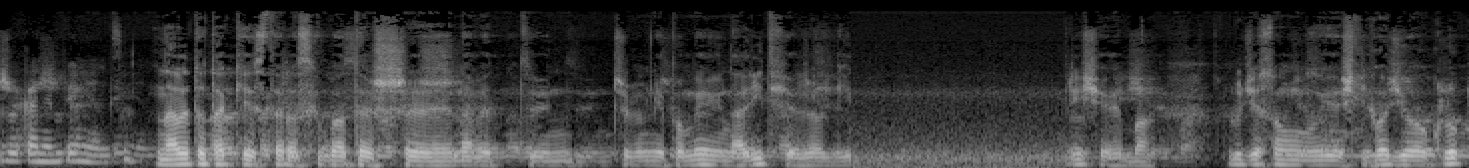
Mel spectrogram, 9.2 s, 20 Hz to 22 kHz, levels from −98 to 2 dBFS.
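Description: Throughout the speech an echo with no canceller is present. Each phrase is followed about a third of a second later by a quieter copy, about 11 dB down, and the copy is thinner than the original. The far end is playing the call on a loudspeaker. Its microphone catches that sound and sends it back. Nothing there removes it, so the talker hears their own speech return after the network round trip.

From 5.29 to 6.66 s there is a call audio freeze. The last sound is stretched into a fading fill for about 1.35 s, with no true silence. Speech then resumes from where it stopped, and nothing is missing. The likely cause is packets held up in transit, so the jitter buffer ran empty. The receiver filled the wait, and everything after it now arrives about 1.35 s later.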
